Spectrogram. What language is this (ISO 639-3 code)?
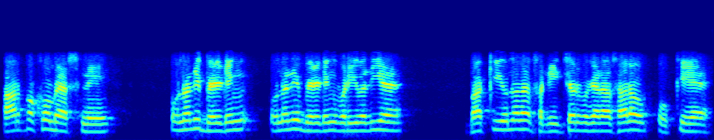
pan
